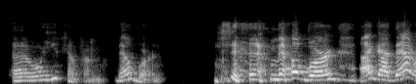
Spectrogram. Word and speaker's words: Melbourne: or if you're australian you have to say melbourne that's just my last name is okay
